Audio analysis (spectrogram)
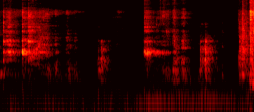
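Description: Fried raisins being lifted out of a pan of ghee with a metal utensil: a few separate clinks and scrapes against the pan, close and fairly quiet, with short silent gaps between them.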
